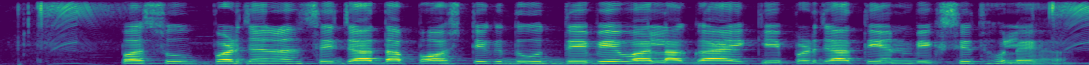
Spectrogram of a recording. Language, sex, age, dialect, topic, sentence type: Magahi, female, 56-60, Western, agriculture, statement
